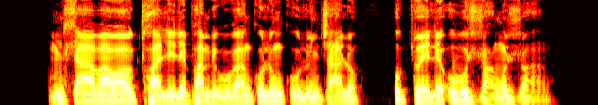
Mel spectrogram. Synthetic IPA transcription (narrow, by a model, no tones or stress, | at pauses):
um̩ɬaβawauǁʰwalilɛpʰambʱiɣuɣaŋkʼuluŋkʼulund͡ʒʱalɔ | uɡ͡ǀʱwɛlɛʔuβuɮwaŋuɮwa̰ːŋɔ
